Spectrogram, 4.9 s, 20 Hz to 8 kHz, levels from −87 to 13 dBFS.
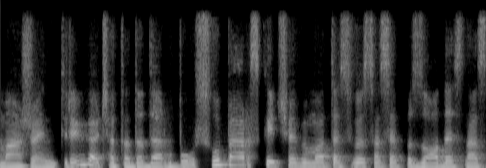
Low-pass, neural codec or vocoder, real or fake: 7.2 kHz; codec, 24 kHz, 0.9 kbps, DualCodec; fake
